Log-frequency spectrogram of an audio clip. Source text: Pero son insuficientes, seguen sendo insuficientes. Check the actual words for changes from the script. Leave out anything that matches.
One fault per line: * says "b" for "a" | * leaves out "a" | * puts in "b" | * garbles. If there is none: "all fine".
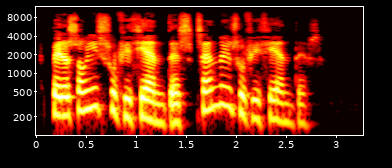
* leaves out "seguen"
